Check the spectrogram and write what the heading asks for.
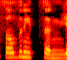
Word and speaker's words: Solzhenitsyn: Solzhenitsyn, yes.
